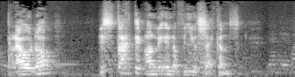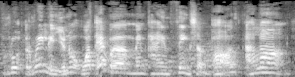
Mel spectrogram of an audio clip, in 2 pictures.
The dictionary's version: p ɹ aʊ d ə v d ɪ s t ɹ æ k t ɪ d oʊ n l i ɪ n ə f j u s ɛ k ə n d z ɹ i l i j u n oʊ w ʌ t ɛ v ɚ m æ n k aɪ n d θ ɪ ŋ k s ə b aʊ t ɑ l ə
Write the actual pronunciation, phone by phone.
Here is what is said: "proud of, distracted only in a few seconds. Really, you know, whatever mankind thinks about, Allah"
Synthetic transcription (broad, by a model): p ɹ aʊ d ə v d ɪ s t ɹ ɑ k t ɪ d oʊ n l i ɪ n ə f j u s ɛ k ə n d s ɹ i l i j u n oʊ w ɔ t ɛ v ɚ m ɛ n k aɪ n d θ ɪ ŋ s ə b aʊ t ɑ l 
